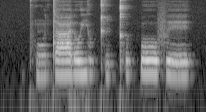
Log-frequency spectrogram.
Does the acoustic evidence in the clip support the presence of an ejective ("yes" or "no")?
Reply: yes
